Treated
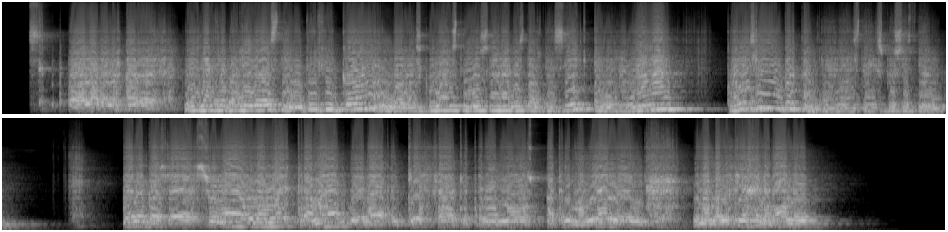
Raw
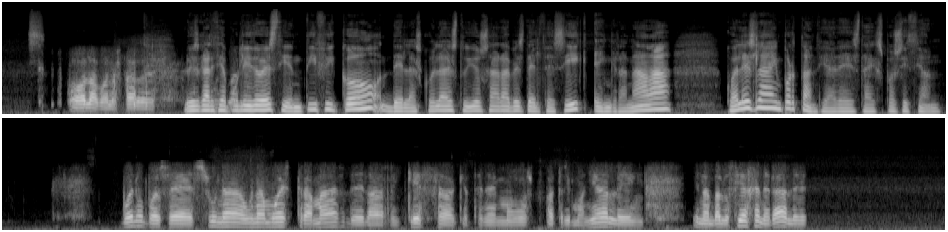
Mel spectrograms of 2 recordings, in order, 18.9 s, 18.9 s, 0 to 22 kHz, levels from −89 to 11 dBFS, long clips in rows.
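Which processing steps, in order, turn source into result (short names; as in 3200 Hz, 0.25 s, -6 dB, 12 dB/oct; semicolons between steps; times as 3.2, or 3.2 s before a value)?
HPF 130 Hz 12 dB/oct; notch 4700 Hz, Q 5.6; fuzz box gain 35 dB, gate -42 dBFS; reverb RT60 0.65 s, pre-delay 3 ms, DRR 2.5 dB; gain -4.5 dB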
